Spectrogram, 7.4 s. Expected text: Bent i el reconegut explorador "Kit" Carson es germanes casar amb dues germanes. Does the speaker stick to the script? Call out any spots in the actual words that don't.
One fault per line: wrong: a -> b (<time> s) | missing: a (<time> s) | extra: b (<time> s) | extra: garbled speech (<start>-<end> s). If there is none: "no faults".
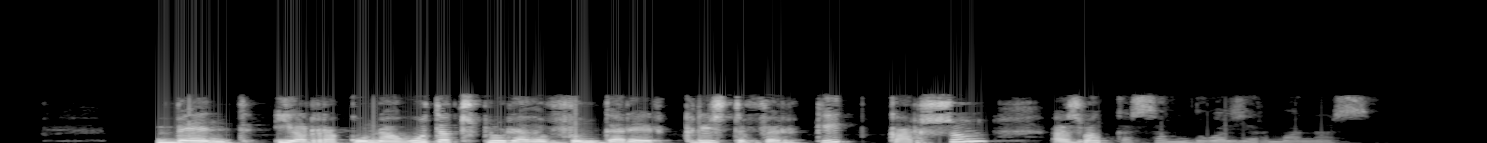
extra: fronterer Christopher (2.8 s)
wrong: germanes -> van (5.5 s)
